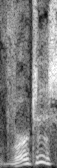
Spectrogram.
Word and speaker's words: Virtus: me about I guess the other words it virtus is how you say that yeah so the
